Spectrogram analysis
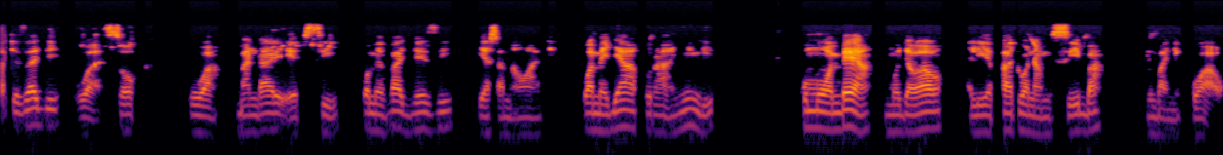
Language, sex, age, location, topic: Swahili, male, 25-35, Kisumu, government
